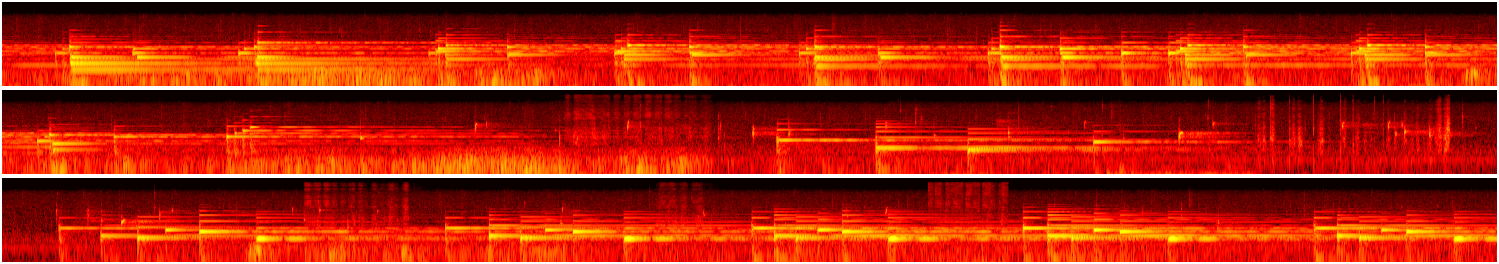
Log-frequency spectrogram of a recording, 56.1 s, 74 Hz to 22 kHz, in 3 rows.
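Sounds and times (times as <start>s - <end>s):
slow piano waltz: 0.0s - 36.9s, 38.0s - 56.0s
falling rain: 0.0s - 56.0s.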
